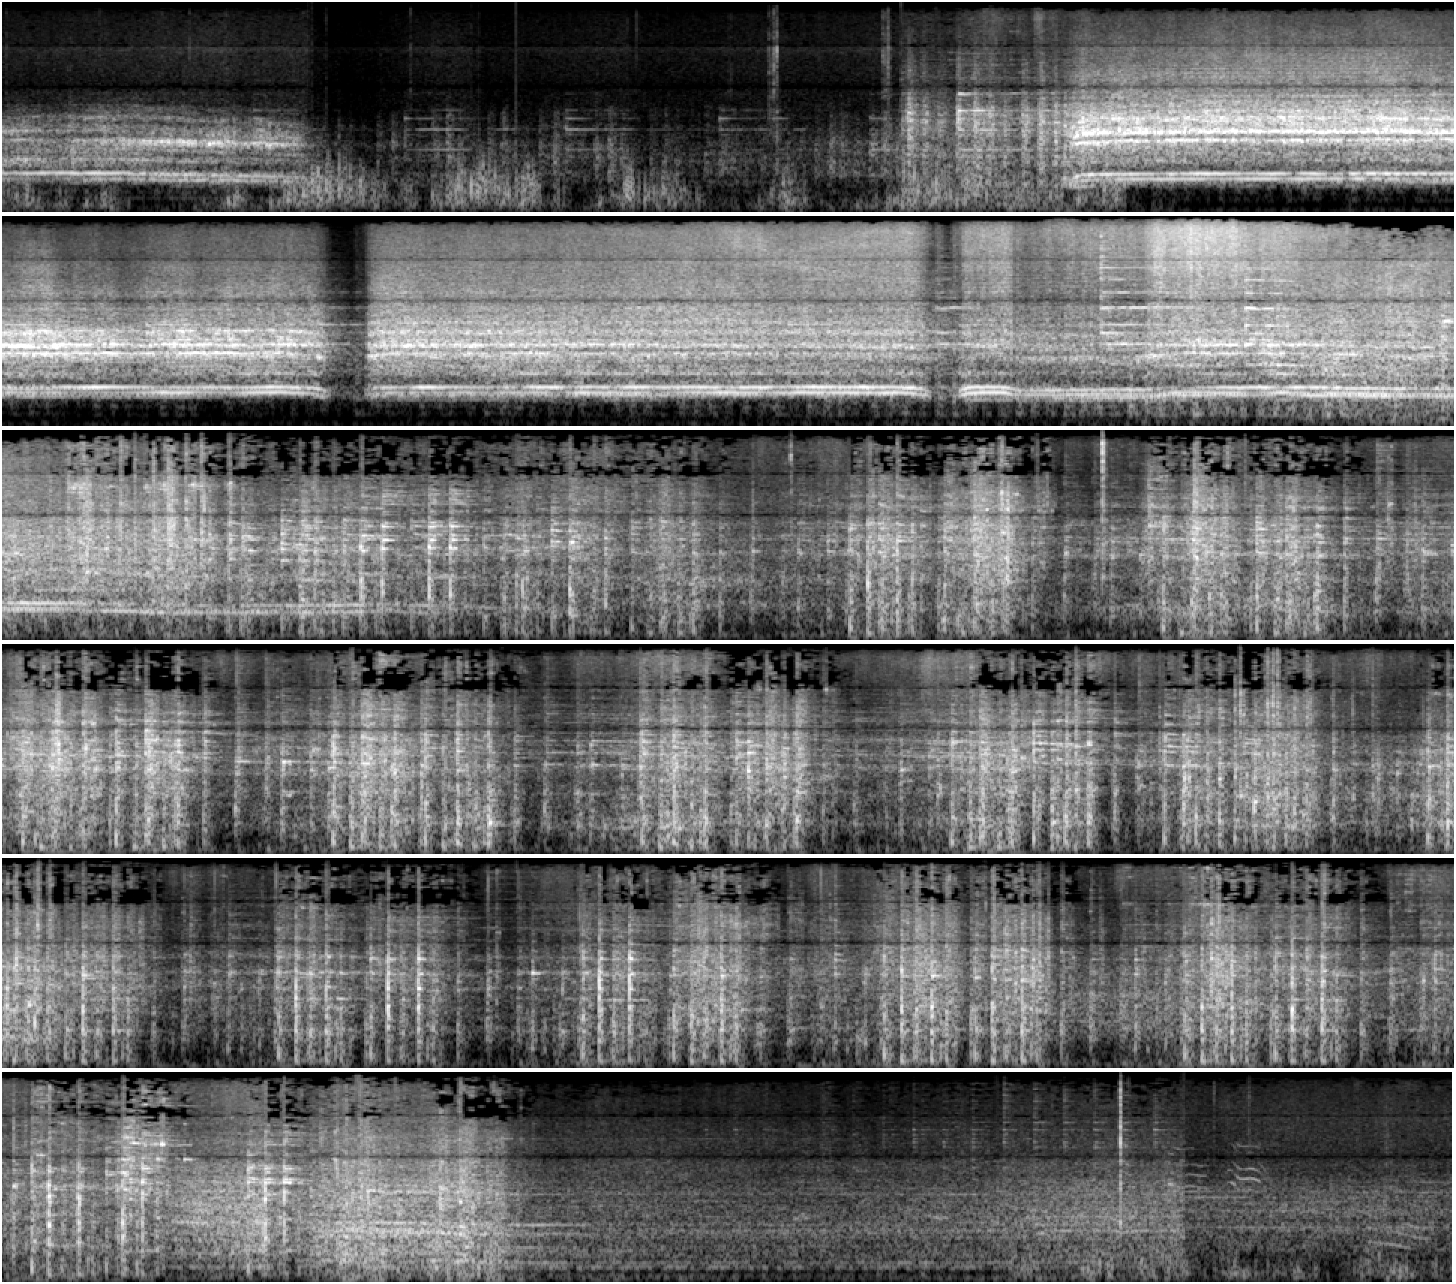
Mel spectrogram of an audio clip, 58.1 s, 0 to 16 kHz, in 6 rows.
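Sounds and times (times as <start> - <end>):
steam locomotive chime whistle: 0.0 - 3.2, 6.4 - 23.2
train wheels clicking over rail joints: 2.1 - 52.0, 52.8 - 56.6.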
